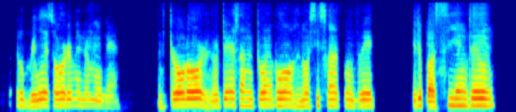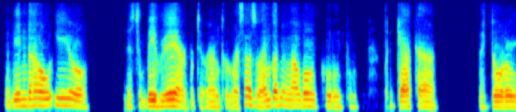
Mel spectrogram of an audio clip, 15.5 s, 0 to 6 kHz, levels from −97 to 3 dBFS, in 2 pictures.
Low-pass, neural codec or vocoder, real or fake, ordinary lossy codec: 5.4 kHz; codec, 16 kHz, 0.5 kbps, FunCodec, trained on Chinese and English, 25 frames a second; fake; Opus, 64 kbps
